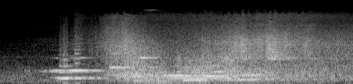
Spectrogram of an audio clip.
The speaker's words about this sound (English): That's what 120 tons of coal sounds like when you dump it into a railroad car. Not far from the place where Sitting Bull defeated Custer, Cloud Peak Energy is mining coal and transporting it by rail.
